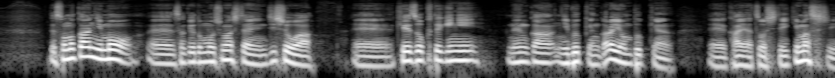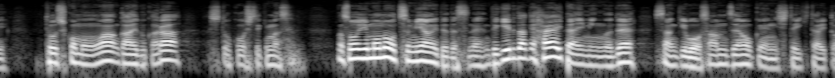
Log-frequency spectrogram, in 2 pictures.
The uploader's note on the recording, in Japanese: 2月24日に東京証券取引所で開催した「J-REITファン2018」に登壇した「三菱地所物流リート投資法人」のIRセミナーをダイジェスト版でお送りします。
